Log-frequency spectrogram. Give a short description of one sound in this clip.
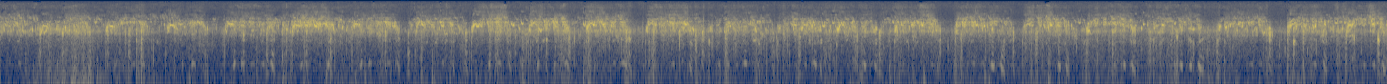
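Black stork chicks beg with rasping calls.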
